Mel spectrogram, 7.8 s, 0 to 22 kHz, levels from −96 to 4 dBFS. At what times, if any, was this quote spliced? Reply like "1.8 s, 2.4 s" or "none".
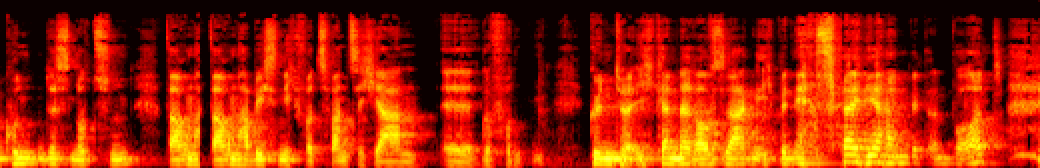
1.5 s, 3.6 s, 6.3 s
